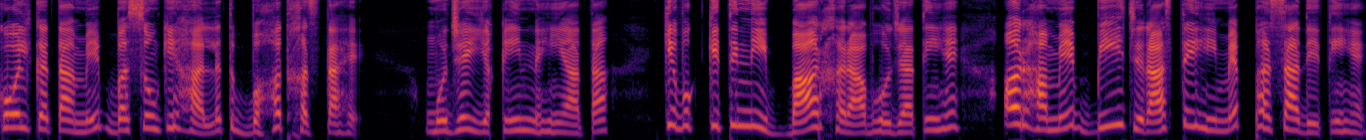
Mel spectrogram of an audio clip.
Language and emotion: Urdu, disgusted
